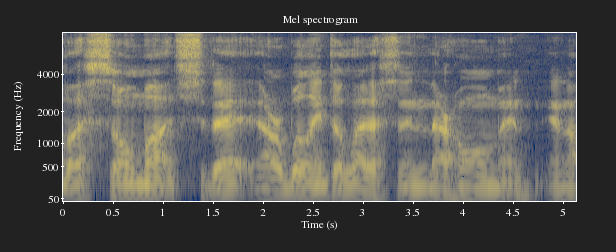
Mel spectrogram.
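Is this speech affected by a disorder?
Yes: ALS; very slow voice, slowing a lot.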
